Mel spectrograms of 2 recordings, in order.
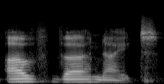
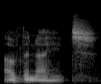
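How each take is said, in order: First: "of the night" drawn out slowly, each word weighed; slow emphatic gloss. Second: "of the night" repeated much softer and lower, almost to himself; quiet echo. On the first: Preacher explaining Delilah's name to the congregation, slow and weighty. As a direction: lay out "of the night" slowly like a definition. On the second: Preacher echoing the name's meaning softly to himself, quiet. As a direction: let "of the night" fall away in a low murmur. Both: Shown as a demonstration. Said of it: "Her name literally means".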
